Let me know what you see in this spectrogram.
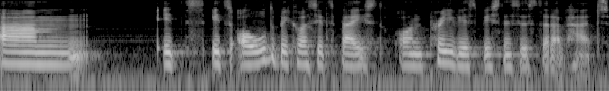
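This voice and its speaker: Speaking at a very slow pace, a woman has a fairly low pitch and a Norwegian accent. Her intonation is fairly even, and the recording is very clean with a silent background. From Norway. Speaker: entrepreneur. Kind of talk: talk to an audience.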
